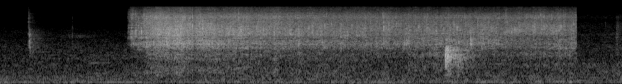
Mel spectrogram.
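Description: Onions dropped into hot oil after frying katla fish burst into a loud, bright sizzle that starts suddenly and holds steady for about four seconds before stopping, close by and alone.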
